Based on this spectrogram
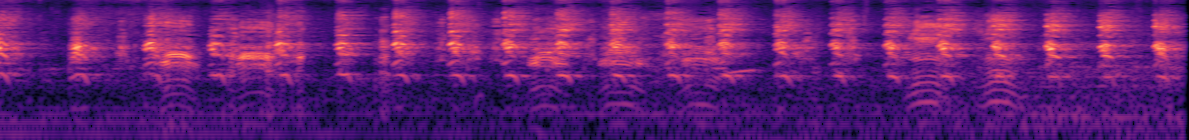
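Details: Two couples of African geese meeting Muscovy ducks: a jumbled, overlapping chorus of harsh honks and lower grunting notes from several birds at once.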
